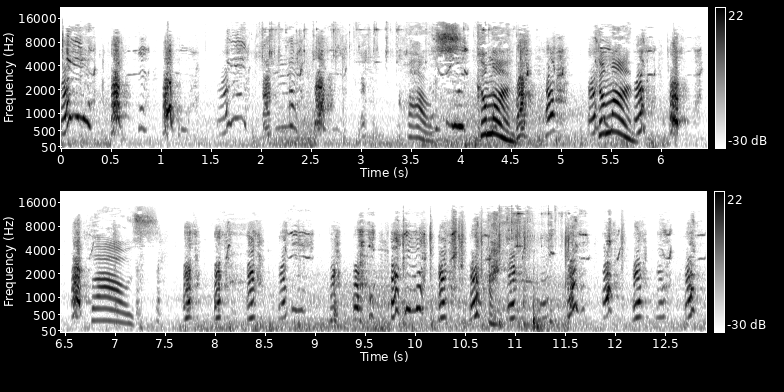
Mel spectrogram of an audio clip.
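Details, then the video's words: Klaus the Siberian husky will not jump out of the car for a dog park visit, answering with drawn-out, bending whine-howls and choppy yips that climb and fall, mixed with a person's repeated urging. "Husky won't get out of the car"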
